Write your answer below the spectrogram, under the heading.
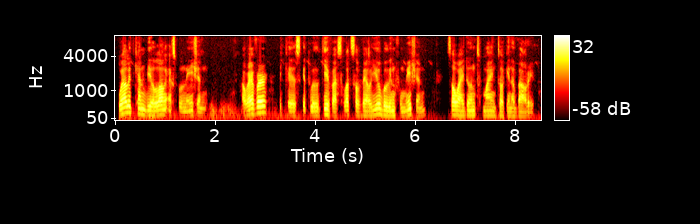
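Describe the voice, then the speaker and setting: A man's voice: mid-range voice, darkish tone, no echo. Formal Indonesian man giving a dry talk. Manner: formal, measured, textbook phrasing. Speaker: educator. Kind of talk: scripted talk.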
